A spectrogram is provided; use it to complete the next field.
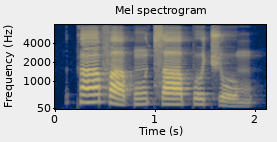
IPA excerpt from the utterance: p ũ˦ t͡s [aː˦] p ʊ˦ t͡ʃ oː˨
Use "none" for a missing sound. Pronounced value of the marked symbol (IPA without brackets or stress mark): aː˦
